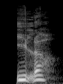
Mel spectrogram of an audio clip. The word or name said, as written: ilder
